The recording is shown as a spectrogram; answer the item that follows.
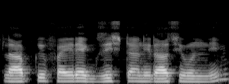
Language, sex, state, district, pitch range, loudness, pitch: Telugu, male, Telangana, Hyderabad, 135-150 Hz, -17 LUFS, 140 Hz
